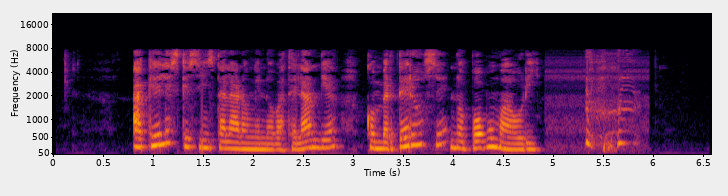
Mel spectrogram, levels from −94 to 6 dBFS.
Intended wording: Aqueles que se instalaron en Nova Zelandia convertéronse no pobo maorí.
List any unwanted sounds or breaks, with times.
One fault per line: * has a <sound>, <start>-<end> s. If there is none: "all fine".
* has a cough, 5.3-5.9 s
